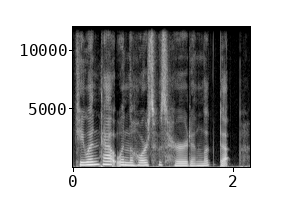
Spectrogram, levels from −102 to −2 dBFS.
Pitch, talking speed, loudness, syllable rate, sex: 205 Hz, 295 wpm, -18 LUFS, 6.3 syllables/s, female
